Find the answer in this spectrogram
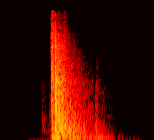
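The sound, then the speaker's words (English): A door shuts with a single solid thud, followed by a brief rattling decay as it settles, heard alone. “Then close the door.”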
